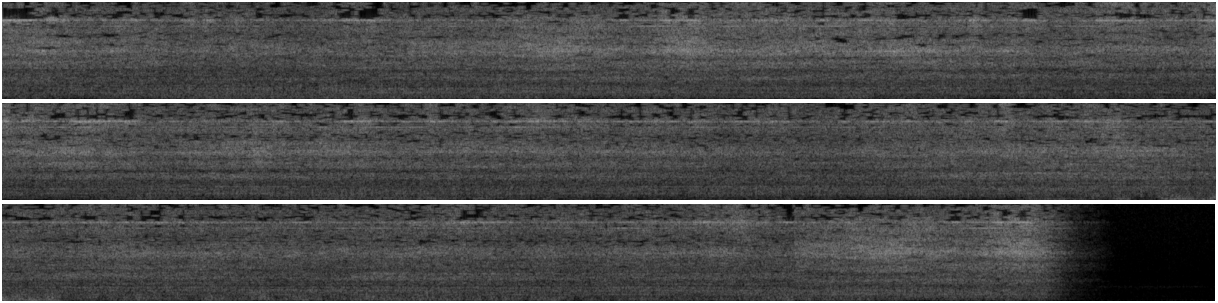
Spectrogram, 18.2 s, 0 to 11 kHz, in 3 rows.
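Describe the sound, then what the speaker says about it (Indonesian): Super Hercules C-130 military transport aircraft, a loud, steady propeller-engine drone and broadband roar heard close up for a long stretch, cutting off abruptly at the end. "Mereka diterbangkan dengan pesawat Super Hercules C-130 dari Lanut Halim Perdana Kusuma, Jakarta Timur."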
